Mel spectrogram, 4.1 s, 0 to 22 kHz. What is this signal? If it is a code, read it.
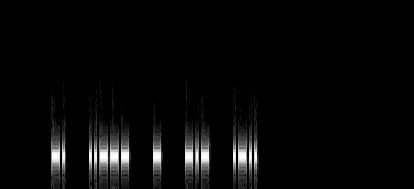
Morse code, heard as a keyed tone, about 46 wpm, spaced as for 26 wpm, 700 Hz. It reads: N2TKL
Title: USA Call Signs - 5 Characters - 3x Character Spacing - 45wpm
